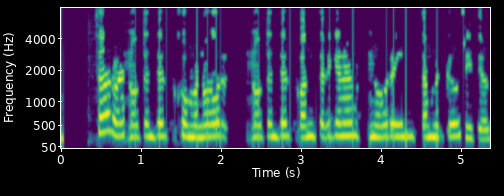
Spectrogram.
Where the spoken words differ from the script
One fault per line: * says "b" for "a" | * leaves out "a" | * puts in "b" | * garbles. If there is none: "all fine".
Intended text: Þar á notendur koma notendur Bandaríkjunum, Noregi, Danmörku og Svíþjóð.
all fine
